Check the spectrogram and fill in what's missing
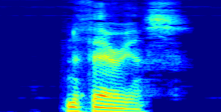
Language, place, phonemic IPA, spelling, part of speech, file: English, Queensland, /nɪˈfeːɹi.əs/, nefarious, adjective, En-au-nefarious.ogg
- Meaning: Sinful, villainous, criminal, or wicked, especially when noteworthy or notorious for such characteristics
